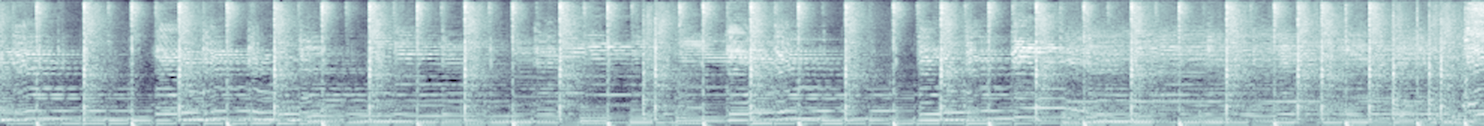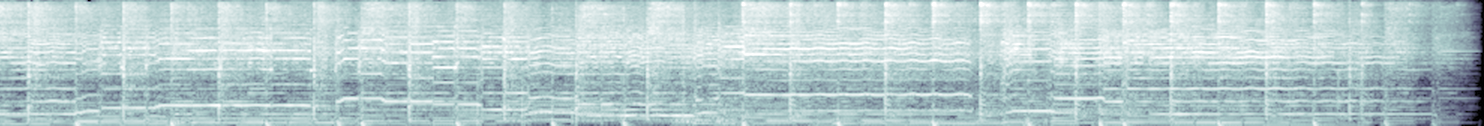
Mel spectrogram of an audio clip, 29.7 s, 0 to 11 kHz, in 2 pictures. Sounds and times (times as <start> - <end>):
Music: 0.0 - 29.6.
